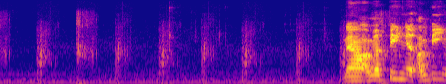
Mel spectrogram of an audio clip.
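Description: Footsteps crunch steadily on a hard path.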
